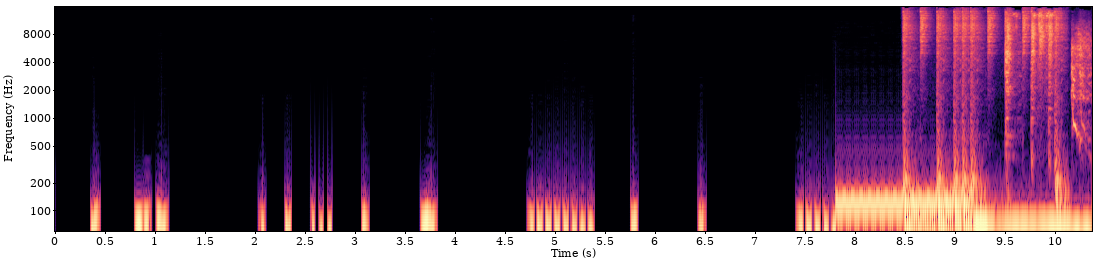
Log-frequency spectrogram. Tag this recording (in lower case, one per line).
electronic music
music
